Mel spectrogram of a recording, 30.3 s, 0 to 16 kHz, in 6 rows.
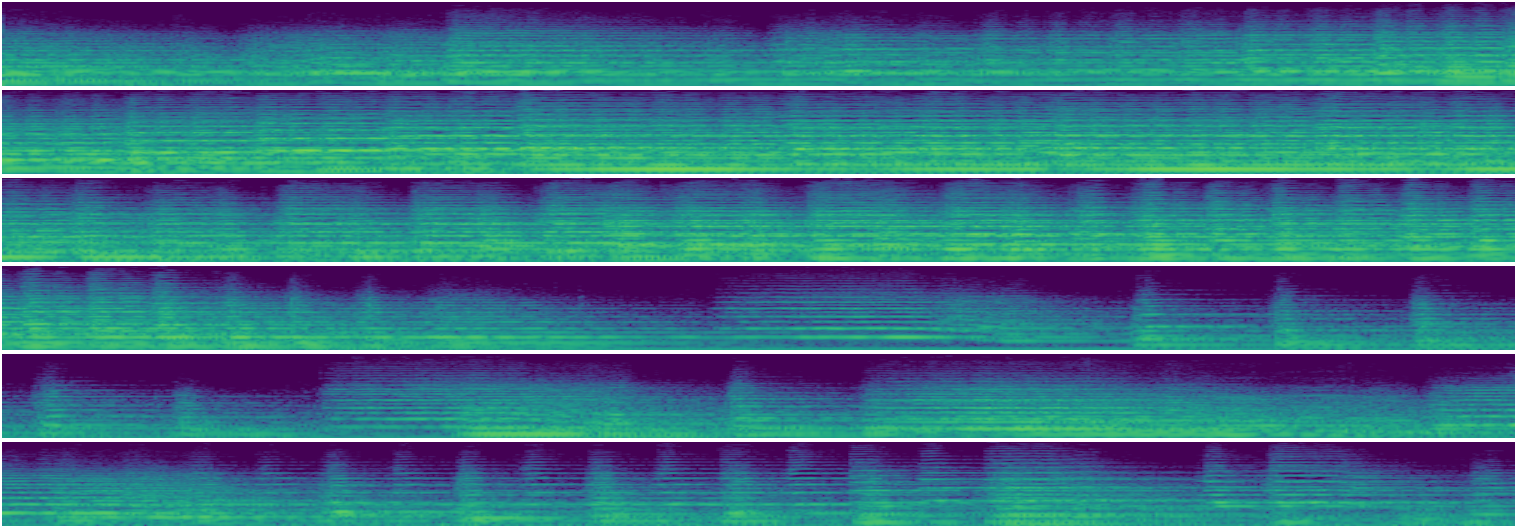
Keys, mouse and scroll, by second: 2.6 right click, 4.2-5.1 scroll down 1, 6.1 right click, 8.8 ctrl+=, 9.3 ctrl+=, 10.3 ctrl+=, 11.8-12.4 scroll up 4, 17.1 double click, 17.2 double click, 17.2 double click, 17.4 double click, 18.7 click, 18.8 ctrl+z, 21.3 double click, 24.0 double click, 24.0 double click, 24.3 double click, 28.1 ctrl+z, 29.2 ctrl+z.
